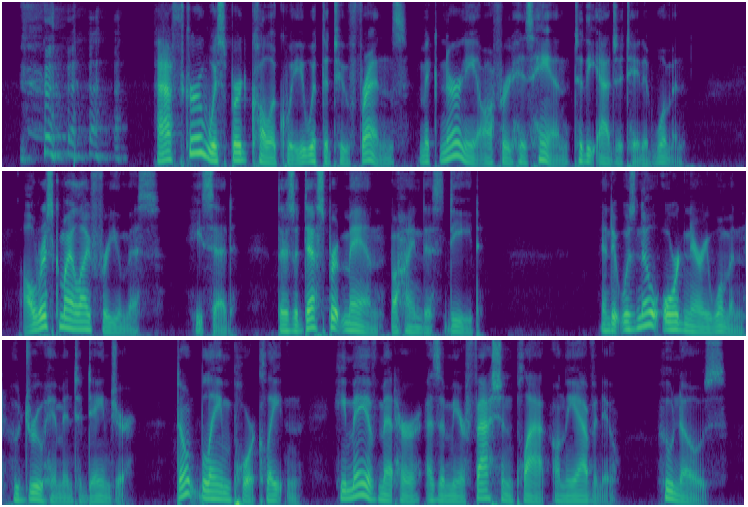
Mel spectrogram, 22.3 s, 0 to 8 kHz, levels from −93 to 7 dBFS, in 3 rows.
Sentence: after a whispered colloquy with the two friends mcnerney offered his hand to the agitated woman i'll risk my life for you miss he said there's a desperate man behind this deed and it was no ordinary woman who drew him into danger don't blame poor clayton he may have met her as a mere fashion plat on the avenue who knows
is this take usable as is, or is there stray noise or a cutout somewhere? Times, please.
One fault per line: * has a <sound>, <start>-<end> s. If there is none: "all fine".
* has a laugh, 0.2-1.3 s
